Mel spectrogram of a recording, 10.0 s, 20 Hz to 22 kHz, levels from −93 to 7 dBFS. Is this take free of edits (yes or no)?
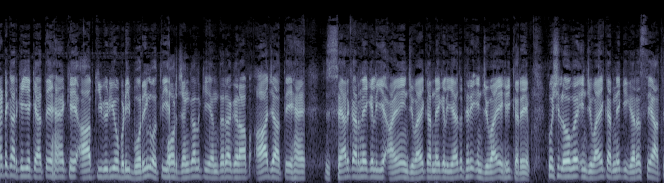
no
